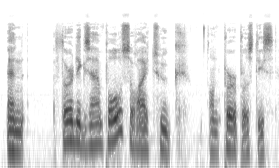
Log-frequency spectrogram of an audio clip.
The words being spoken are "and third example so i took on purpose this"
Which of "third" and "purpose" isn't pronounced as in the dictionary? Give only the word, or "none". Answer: none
